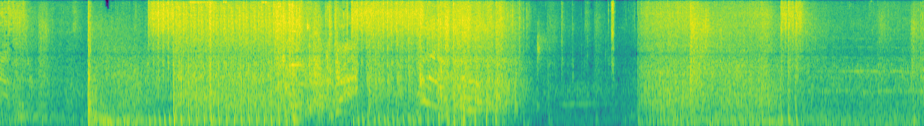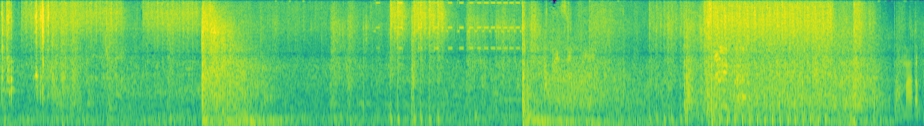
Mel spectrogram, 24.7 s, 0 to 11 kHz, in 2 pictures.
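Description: Gunfire in a Call of Duty Black Ops 2 Domination match on the Detour map: loud, sustained automatic bursts with sharp single shots, pausing briefly before the firing resumes.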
